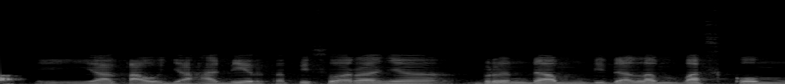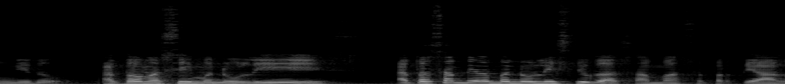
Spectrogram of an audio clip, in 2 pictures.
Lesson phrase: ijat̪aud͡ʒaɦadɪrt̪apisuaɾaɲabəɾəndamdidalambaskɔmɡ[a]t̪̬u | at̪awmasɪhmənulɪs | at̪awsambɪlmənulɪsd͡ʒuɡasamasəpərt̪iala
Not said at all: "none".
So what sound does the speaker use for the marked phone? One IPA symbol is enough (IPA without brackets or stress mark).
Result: i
